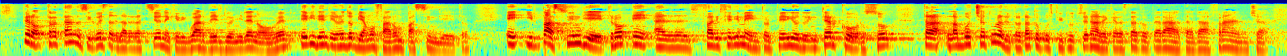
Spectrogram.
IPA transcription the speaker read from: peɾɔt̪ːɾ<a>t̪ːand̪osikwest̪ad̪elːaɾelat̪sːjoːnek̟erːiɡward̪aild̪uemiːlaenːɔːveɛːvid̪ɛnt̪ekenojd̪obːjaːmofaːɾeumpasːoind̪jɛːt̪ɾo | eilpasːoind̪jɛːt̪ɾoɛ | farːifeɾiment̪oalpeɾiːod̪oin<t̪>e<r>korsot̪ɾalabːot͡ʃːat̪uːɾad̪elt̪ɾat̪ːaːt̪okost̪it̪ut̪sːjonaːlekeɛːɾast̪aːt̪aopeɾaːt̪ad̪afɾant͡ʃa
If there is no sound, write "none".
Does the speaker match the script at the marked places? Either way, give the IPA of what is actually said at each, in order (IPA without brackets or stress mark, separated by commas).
a, t̪, r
